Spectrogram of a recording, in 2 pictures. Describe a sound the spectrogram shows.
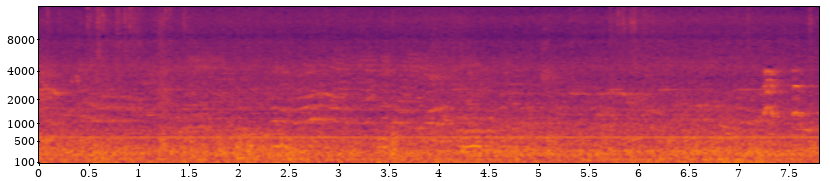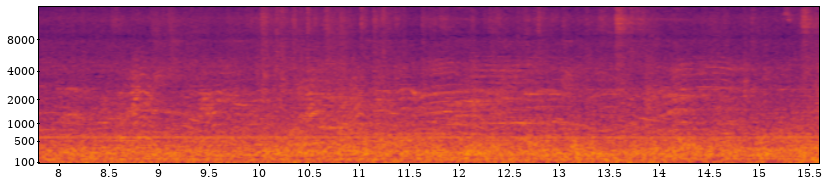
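Plastic balls rustle and clatter as a child scrambles through them.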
